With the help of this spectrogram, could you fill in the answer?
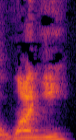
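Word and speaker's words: nwanyị: The NW, you basically are dropping that N. That's why you just hear me saying more of a W. And of course, you have that I diacritic again, so that gives an E.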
